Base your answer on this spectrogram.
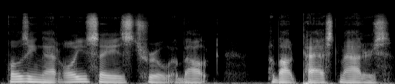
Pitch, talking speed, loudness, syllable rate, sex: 100 Hz, 150 wpm, -19 LUFS, 5.0 syllables/s, male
